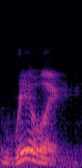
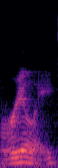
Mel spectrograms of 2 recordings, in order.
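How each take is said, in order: First: The word begins with a W sound. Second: The word begins with an R sound. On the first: "when you say a W sound instead of an R sound" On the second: "instead of really"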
